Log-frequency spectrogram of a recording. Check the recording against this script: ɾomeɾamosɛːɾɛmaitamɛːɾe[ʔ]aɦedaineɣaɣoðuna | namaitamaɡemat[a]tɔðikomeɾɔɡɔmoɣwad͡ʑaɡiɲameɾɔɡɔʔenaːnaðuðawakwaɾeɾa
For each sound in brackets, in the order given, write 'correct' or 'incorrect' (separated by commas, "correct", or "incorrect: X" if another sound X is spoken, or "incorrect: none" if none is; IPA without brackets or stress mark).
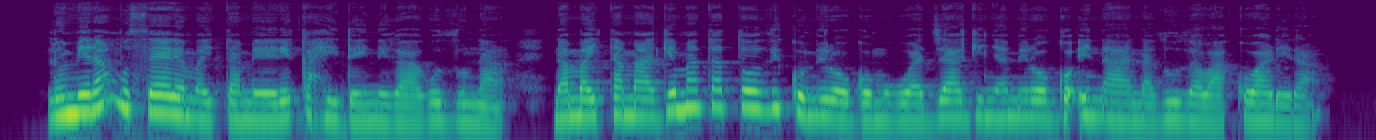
incorrect: k, correct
